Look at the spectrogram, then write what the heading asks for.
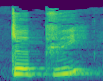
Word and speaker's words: depuis: 达时间的介词呢是 depuis，记得这个 s 不要发音哦。那我们这个 depuis 后面呢，我们加时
